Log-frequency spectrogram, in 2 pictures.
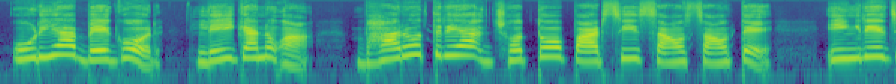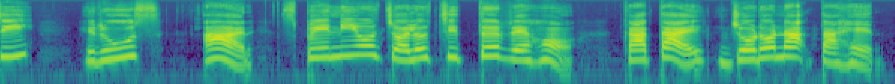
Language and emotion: Santali, neutral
